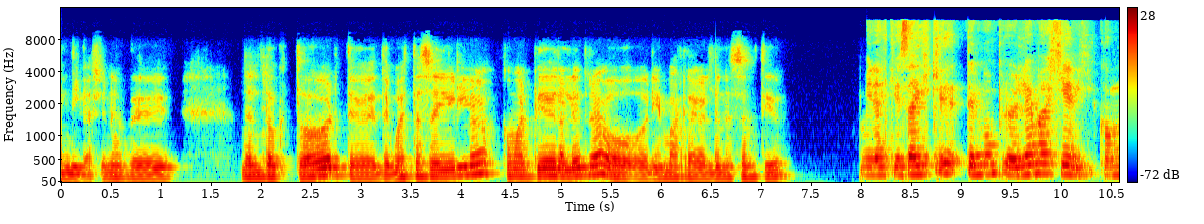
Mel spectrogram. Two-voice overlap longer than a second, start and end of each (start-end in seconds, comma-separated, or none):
none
